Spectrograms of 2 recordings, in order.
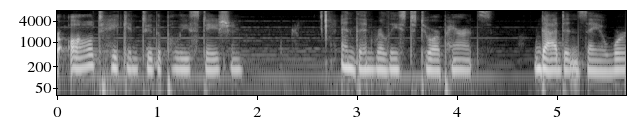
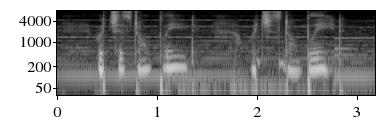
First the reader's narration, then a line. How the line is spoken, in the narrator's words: Chuck kept whispering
